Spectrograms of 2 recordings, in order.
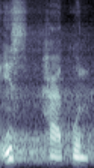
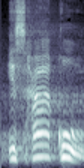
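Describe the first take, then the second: First: The name ends in un with an n. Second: The name ends in a plain u vowel. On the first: The speaker calls it wrong. "tidak boleh dibaca Ishaqun" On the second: The speaker calls it right.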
